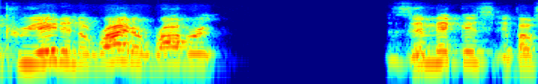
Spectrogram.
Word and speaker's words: Zemeckis: And the creator and the writer Robert Zemeckis, if I'm saying it correctly, Zemeckis, the guy who wrote and created Back to the Future, he said no, no, no, no.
